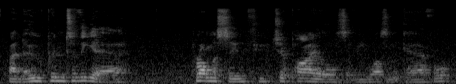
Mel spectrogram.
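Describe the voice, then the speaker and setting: A man reading a comic fantasy story aloud as scripted narration. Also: fairly high pitch. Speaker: author or reader of a comic fantasy novel. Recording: roomy echo, faint hiss.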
